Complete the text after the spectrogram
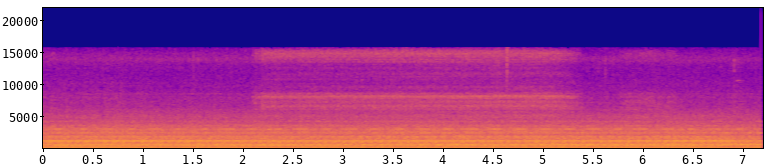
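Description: A cutting tool scrapes and whines against turning metal.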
